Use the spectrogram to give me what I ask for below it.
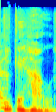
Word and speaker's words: Tikehau: Quella che ci ascoltiamo, Tikehau, è giusta la pronuncia? – Tikehau, sì.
